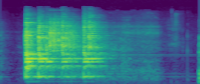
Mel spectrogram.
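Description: A mallet strikes the end of a screwdriver twice, about half a second apart, driving the handle pin out of a Pentair multiport valve diverter; each blow rings briefly with a metallic tone.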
